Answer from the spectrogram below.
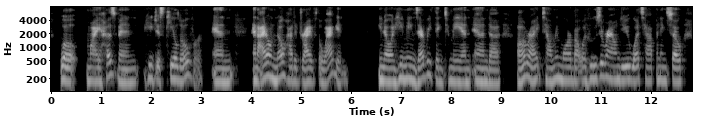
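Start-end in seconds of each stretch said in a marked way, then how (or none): none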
